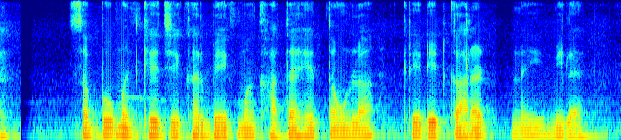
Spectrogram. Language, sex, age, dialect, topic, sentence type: Chhattisgarhi, male, 31-35, Western/Budati/Khatahi, banking, statement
